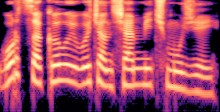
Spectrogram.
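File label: "гортса кӧлуй вӧчан сяммич вӧчан музей", Komi, female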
